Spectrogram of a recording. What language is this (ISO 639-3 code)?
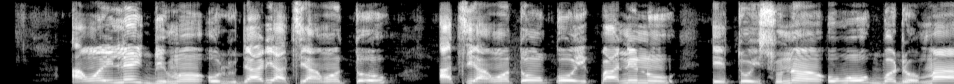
yor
